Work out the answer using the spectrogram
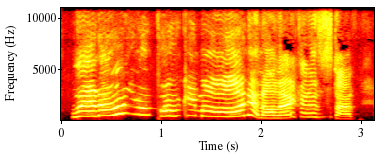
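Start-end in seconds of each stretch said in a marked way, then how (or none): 0.1-1.9 very high, slow, drawn-out shout. Retelling pursuers calling out in a dark forest: imitating Team Rocket shouting. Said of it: "shouting and going, like".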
